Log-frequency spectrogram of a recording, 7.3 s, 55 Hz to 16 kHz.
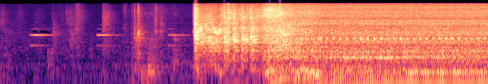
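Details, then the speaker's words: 2004 Mercury Monterey (codes P0316, P0300–P0303, P0171, P1270) after reworking ignition wiring and fitting new downstream O2 sensors and cat pipe: chimes, clicks, quick crank-start, then smooth steady idle, no exhaust leak or misfire. "Pretty smooth. Don't hear any exhaust leaks. No misfire, so that's good."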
